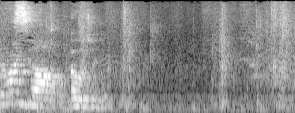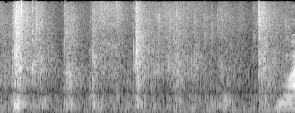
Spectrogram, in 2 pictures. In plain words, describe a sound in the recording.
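Wrapping paper rustles and tears.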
